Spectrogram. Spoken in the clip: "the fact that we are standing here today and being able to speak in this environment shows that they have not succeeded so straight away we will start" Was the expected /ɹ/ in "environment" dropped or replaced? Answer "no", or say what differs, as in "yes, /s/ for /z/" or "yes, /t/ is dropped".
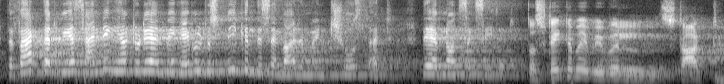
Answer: no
